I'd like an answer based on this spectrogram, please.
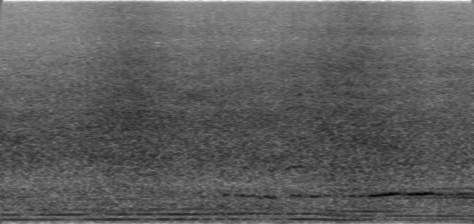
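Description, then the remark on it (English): Steady road traffic rumbles on a bridge with a steep slope, heard by a cyclist rejoining the traffic, with car and engine noise filling the low end and a faint rising engine whine near the end; no one speaks. “And now I re-enter the traffic on the bridge.”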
